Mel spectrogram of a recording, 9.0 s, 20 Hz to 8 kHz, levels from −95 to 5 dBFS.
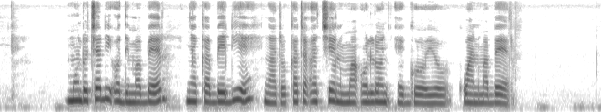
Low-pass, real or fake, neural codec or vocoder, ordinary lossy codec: none; real; none; none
